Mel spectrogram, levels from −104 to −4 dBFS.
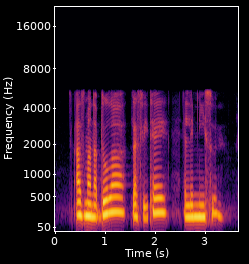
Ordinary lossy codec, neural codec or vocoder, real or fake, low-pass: none; none; real; 5.4 kHz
